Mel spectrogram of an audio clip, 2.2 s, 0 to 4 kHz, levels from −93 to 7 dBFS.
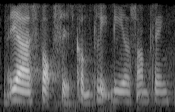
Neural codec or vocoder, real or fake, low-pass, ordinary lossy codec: codec, 44.1 kHz, 7.8 kbps, Pupu-Codec; fake; 3.6 kHz; none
